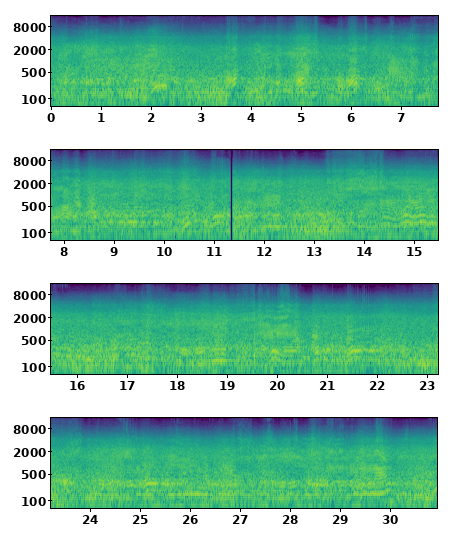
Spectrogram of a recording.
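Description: Motocross bike engines, a Kawasaki among them, revving hard and backing off again and again, the pitch rising and falling as the bikes take the jumps and turns of the dirt track. There is a short break in the sound about eleven seconds in.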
